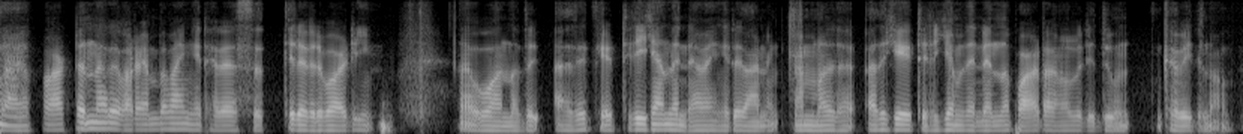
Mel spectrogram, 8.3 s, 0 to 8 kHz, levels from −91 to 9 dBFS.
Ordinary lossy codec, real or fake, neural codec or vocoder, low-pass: none; fake; codec, 16 kHz, 0.8 kbps, ZipCodec; none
